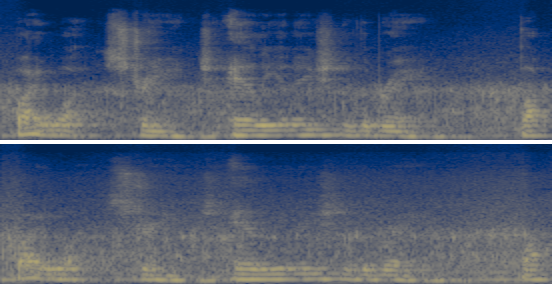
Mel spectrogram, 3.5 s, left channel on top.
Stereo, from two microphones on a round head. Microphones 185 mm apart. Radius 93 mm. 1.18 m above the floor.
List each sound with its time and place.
0.1 s a man speaking: 85° left, 0.6 m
